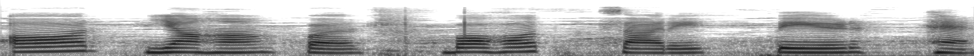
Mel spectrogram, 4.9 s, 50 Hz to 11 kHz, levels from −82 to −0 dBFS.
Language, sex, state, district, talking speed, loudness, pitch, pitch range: Hindi, female, Chandigarh, Chandigarh, 85 wpm, -14 LUFS, 205 Hz, 195-220 Hz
